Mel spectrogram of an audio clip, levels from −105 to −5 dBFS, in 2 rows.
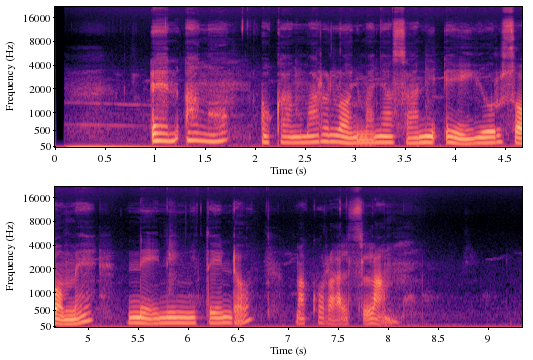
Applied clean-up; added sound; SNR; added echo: none; none; none; none.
